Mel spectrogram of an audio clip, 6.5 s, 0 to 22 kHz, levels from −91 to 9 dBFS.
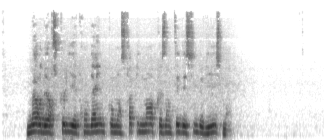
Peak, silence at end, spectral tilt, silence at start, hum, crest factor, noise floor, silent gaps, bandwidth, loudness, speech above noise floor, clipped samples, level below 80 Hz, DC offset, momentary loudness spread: -4 dBFS; 1.9 s; -6.5 dB/octave; 0.55 s; none; 16 dB; -75 dBFS; none; 16.5 kHz; -18 LUFS; 58 dB; under 0.1%; -58 dBFS; under 0.1%; 8 LU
